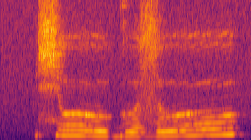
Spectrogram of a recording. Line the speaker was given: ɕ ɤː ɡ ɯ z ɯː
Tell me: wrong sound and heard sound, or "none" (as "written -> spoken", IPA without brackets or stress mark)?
ɤː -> ɯː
